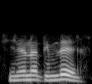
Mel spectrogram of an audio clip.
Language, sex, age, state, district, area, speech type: Nepali, male, 18-30, West Bengal, Alipurduar, rural, conversation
